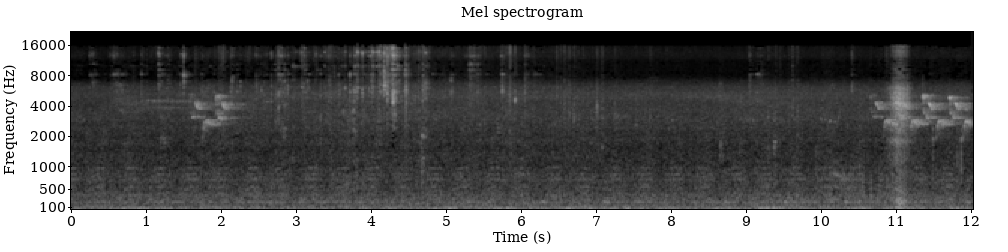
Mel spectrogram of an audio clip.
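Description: Small bird giving short, sharp chirps: a few about two seconds in, then a louder cluster near the end. A brief click about four seconds in, over a steady low background hum.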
